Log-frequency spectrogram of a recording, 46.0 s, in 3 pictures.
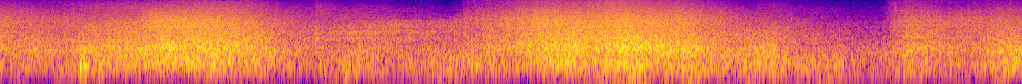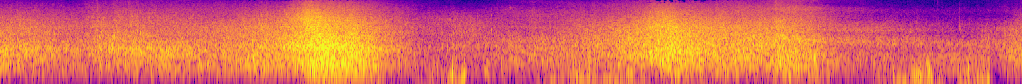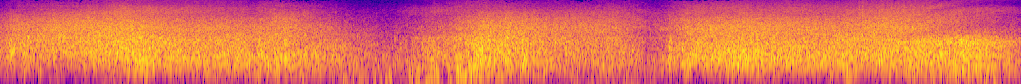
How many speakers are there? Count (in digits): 0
